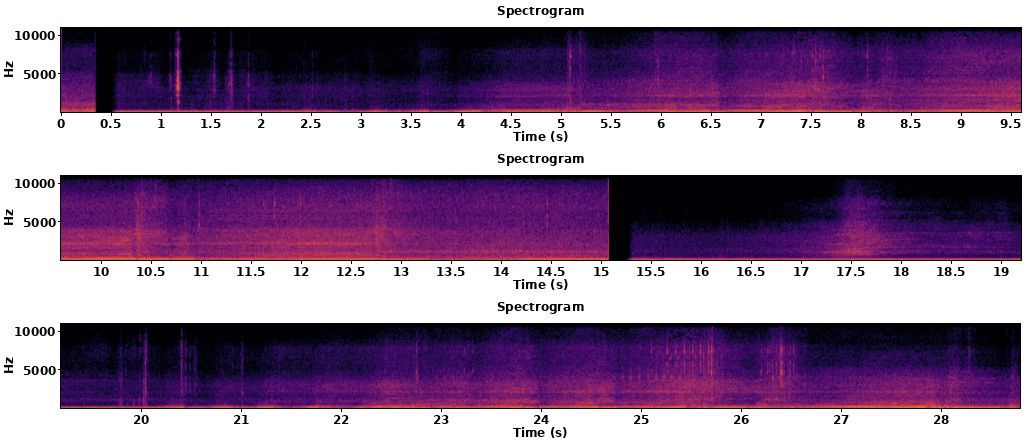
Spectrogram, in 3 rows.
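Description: Nissan Skyline R32 GT-R's twin-turbo RB26DETT straight-six, heard from inside the cabin, accelerating hard: the engine note climbs and drops again and again as it is run up and shifted through the gears, holds steady for a few seconds in the middle, then climbs through the gears again. The sound cuts out for an instant twice. The owner reports a large boost leak.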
